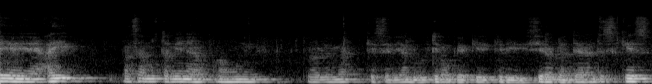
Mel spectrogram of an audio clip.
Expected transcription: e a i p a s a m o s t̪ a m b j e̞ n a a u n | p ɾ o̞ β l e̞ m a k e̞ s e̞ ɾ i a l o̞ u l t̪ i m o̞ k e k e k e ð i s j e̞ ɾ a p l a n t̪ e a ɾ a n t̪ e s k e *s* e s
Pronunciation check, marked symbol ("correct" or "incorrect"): incorrect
